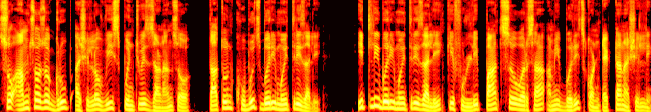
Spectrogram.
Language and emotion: Goan Konkani, neutral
